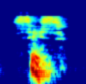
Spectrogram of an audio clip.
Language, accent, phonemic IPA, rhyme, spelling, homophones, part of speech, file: English, Southern England, /sɪs/, -ɪs, sis, cis, noun, LL-Q1860 (eng)-sis.wav
- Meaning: Clipping of sister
